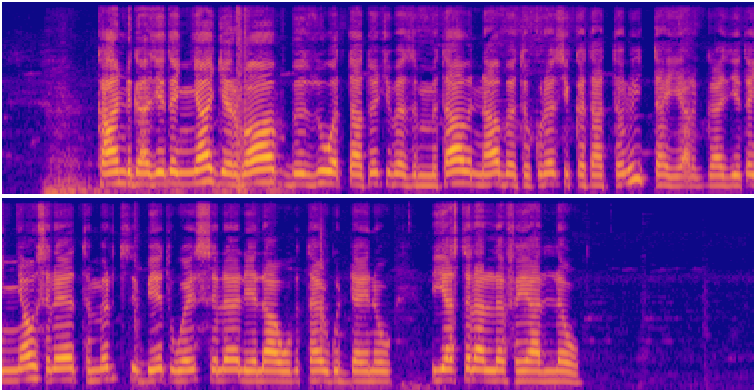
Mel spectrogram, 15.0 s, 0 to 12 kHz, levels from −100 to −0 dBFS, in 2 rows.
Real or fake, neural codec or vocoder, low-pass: real; none; 10.8 kHz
